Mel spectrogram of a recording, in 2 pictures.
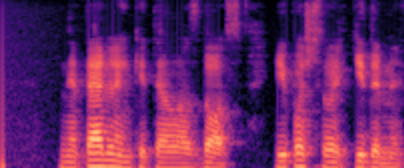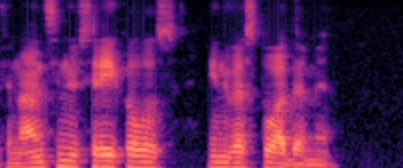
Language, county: Lithuanian, Kaunas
